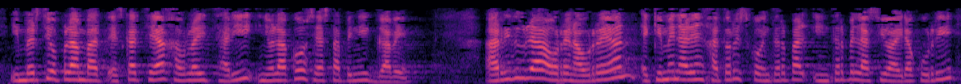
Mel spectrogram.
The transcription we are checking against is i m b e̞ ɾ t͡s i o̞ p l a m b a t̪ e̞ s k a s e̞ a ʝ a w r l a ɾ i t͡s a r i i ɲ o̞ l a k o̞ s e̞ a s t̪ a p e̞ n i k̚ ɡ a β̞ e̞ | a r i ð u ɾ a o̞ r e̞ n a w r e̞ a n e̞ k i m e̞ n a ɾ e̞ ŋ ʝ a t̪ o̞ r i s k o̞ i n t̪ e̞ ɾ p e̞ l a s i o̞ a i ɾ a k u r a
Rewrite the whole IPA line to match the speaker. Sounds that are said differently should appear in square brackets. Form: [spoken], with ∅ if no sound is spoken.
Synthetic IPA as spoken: i m b e̞ ɾ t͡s i o̞ p l a m b a t̪ e̞ s k a [t͡s] e̞ a ʝ a w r l a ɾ i t͡s a [ɾ] i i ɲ o̞ l a k o̞ s e̞ a s t̪ a p e̞ n i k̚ ɡ a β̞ e̞ | a r i ð u ɾ a o̞ r e̞ n a w r e̞ a n e̞ k i m e̞ n a ɾ e̞ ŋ ʝ a t̪ o̞ r i s k o̞ i n t̪ e̞ ɾ p e̞ l a s i o̞ a i ɾ a k u r [i]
